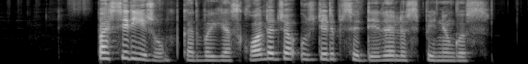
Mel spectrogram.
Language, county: Lithuanian, Kaunas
